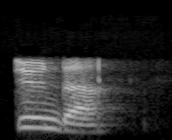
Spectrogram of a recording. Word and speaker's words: Junda: So we have the next caller, and I see your name is J-U-N-D-A. I'm going to let you pronounce that for me. – Junda.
